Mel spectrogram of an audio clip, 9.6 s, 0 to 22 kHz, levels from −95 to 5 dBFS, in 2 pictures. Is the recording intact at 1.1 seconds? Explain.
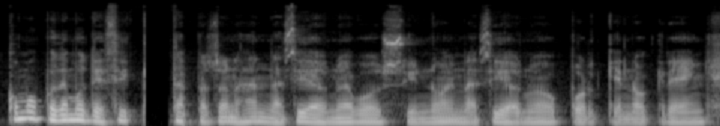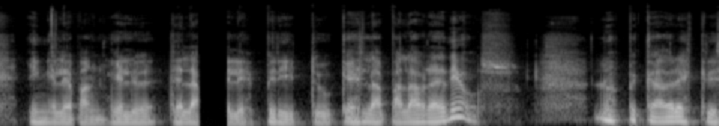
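No. At 1.1 seconds the speech sits inside a digital wireless dropout that runs from 0.96 to 1.13 s. The radio link lost too much data to rebuild the signal. So the receiver muted its output for about 169 ms, using a very short fade in and out. What you hear is a clean hole of near silence. No crackle or noise burst comes before or after it.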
